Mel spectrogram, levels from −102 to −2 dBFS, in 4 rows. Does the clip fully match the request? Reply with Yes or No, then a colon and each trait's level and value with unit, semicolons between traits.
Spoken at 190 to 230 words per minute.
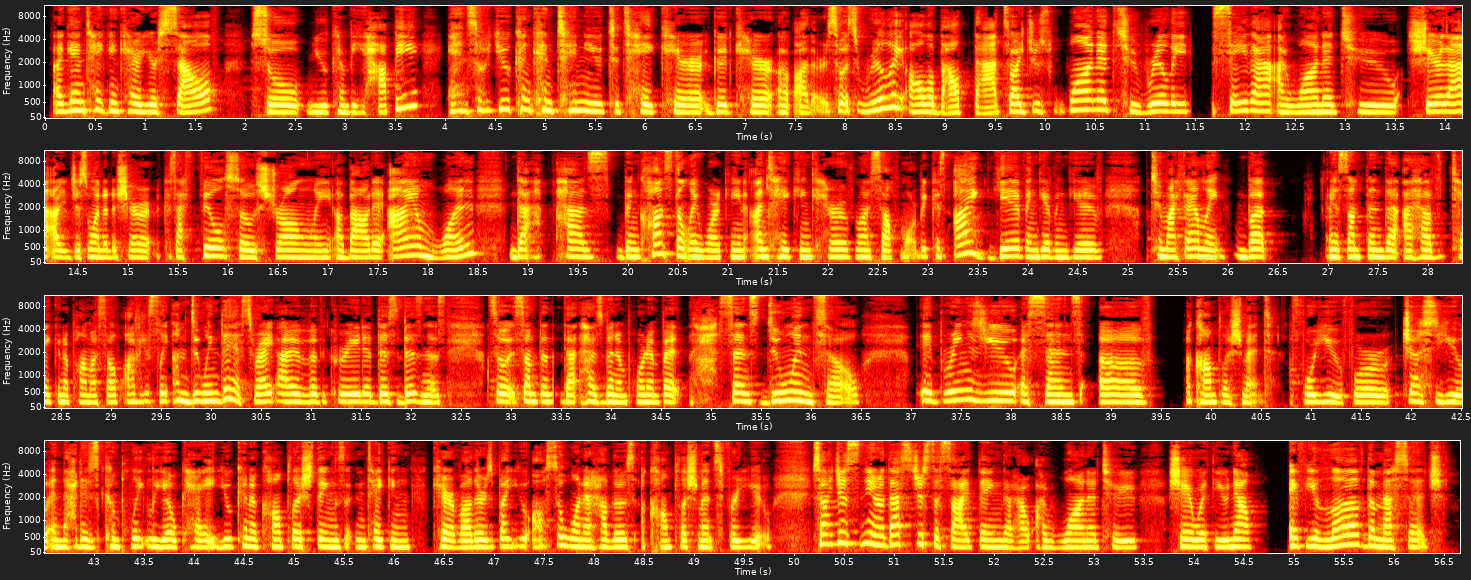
No: average, 175 wpm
